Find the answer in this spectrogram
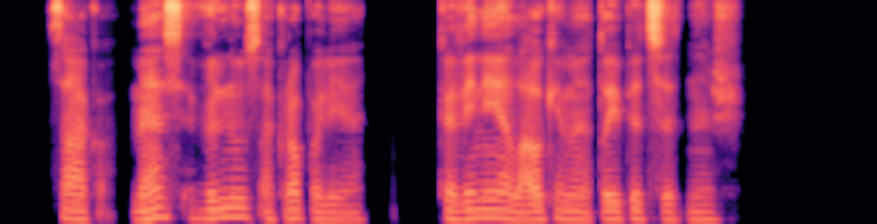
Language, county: Lithuanian, Šiauliai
